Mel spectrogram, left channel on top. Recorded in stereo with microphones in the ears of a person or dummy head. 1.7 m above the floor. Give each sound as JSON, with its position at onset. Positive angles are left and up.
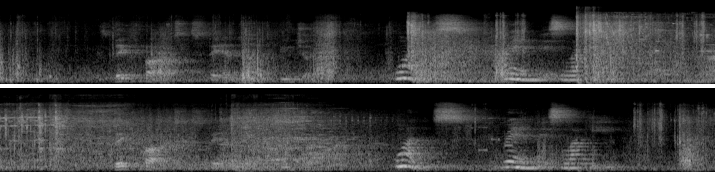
{"t": 1.0, "sound": "a man speaking", "side_deg": -45, "distance_m": 0.6}
{"t": 4.0, "sound": "a woman speaking", "side_deg": -35, "distance_m": 1.8}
